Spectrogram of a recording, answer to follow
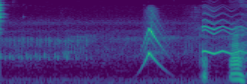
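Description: Playful cartoon-style sound effects: a short fluttering trill, then a quick whistle sweeping up and straight back down about a second in, then a warbling tone with a couple of soft thumps near the end.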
